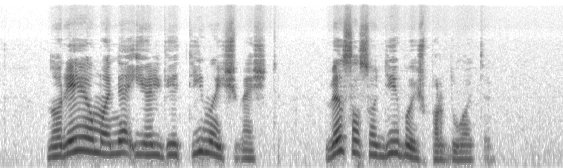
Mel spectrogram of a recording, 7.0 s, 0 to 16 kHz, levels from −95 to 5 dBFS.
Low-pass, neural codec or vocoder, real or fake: 14.4 kHz; none; real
